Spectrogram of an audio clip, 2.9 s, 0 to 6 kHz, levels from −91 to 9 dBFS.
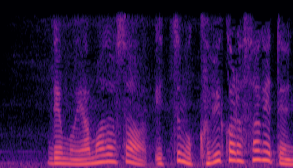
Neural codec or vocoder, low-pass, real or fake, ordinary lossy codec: none; 5.4 kHz; real; none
